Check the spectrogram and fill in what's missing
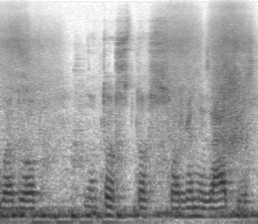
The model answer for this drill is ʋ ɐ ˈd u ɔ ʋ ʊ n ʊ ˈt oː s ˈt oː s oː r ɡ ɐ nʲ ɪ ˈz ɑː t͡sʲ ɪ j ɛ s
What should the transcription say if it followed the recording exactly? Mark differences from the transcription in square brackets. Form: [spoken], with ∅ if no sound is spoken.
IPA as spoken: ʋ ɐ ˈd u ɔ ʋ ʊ n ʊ ˈt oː s ˈt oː s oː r ɡ ɐ nʲ ɪ ˈz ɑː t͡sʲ ɪ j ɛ s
